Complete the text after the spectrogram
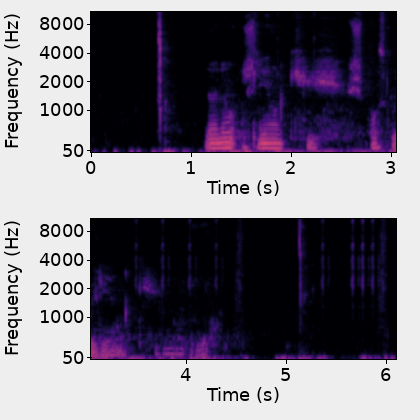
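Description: Short menu clicks tick several times.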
